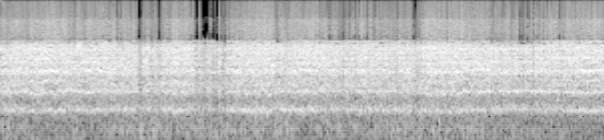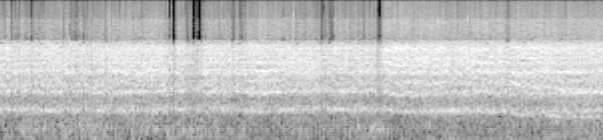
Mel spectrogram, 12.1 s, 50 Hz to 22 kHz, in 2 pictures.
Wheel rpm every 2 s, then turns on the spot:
230, 240, 230, 230, 230, 210.
none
